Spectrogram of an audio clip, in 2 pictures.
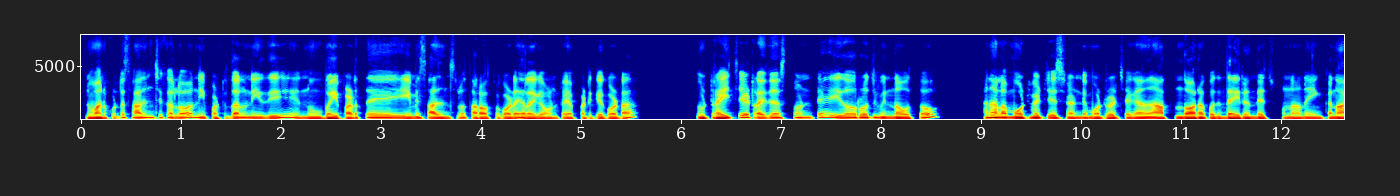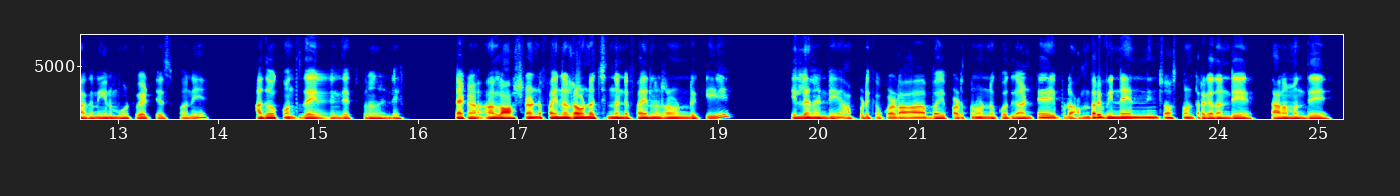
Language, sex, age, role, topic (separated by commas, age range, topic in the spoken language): Telugu, male, 20-24, guest, నీకు ధైర్యం తెచ్చిన సంఘటన ఏది?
